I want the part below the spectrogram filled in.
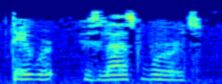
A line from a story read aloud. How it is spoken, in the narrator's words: moaned Morgan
